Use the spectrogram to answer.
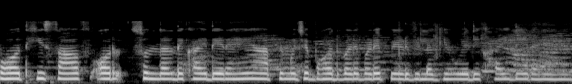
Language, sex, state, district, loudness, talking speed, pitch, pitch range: Hindi, female, Jharkhand, Sahebganj, -17 LUFS, 250 wpm, 255 Hz, 245-260 Hz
